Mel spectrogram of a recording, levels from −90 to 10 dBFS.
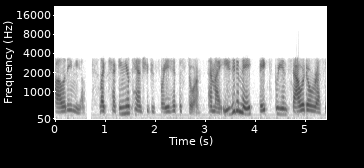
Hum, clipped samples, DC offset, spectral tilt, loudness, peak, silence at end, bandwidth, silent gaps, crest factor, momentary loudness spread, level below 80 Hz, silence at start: none; under 0.1%; under 0.1%; -6 dB/octave; -28 LUFS; -10 dBFS; 0 s; 3.6 kHz; 0.63-0.72 s; 18 dB; 12 LU; -68 dBFS; 0 s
